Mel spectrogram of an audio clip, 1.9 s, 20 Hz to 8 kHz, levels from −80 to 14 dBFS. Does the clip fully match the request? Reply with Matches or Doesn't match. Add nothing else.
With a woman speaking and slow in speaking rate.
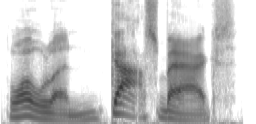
Doesn't match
